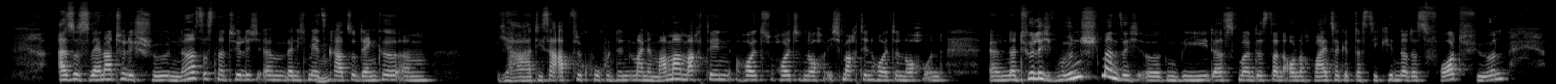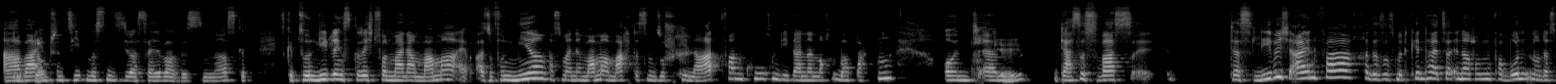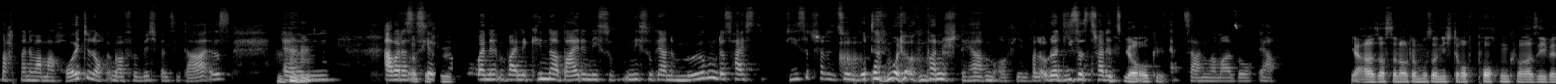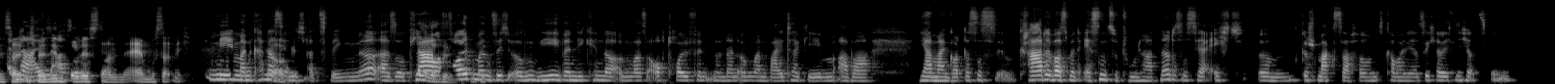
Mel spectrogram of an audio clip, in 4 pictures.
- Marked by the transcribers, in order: other background noise; stressed: "wünscht"; stressed: "heute"; laughing while speaking: "wird dann wohl"; snort
- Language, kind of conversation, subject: German, podcast, Habt ihr Traditionen rund ums Essen?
